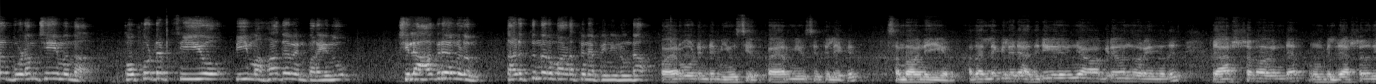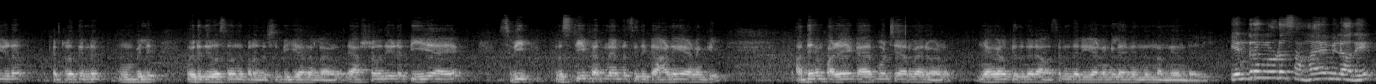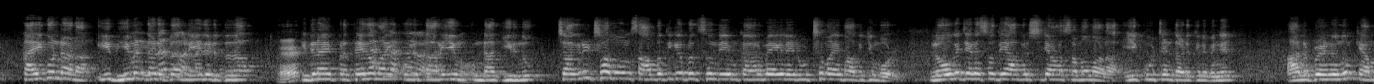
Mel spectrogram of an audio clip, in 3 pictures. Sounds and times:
Speech: 21.7s - 41.2s.

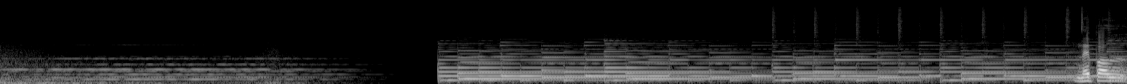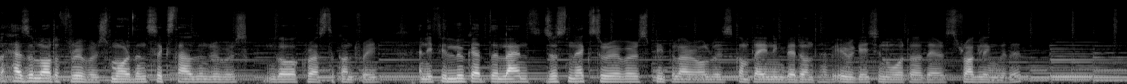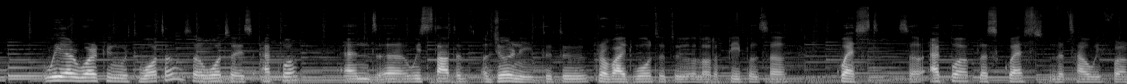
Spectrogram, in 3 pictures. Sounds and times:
Music: 0.0s - 33.8s
Speech: 10.7s - 21.5s, 23.0s - 30.4s, 31.0s - 33.8s.

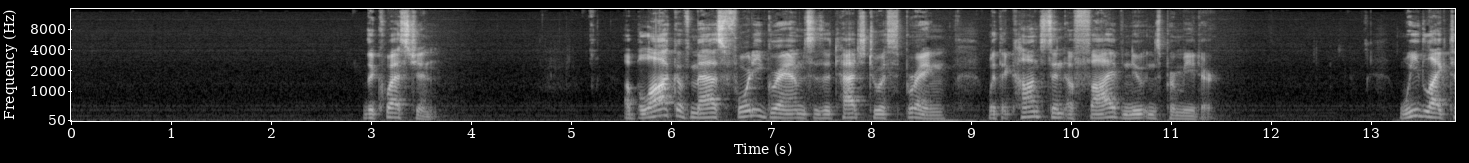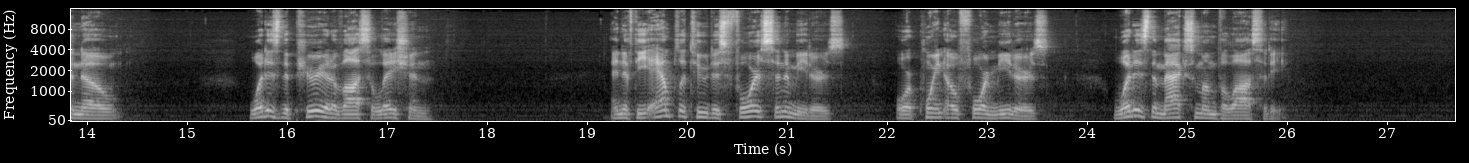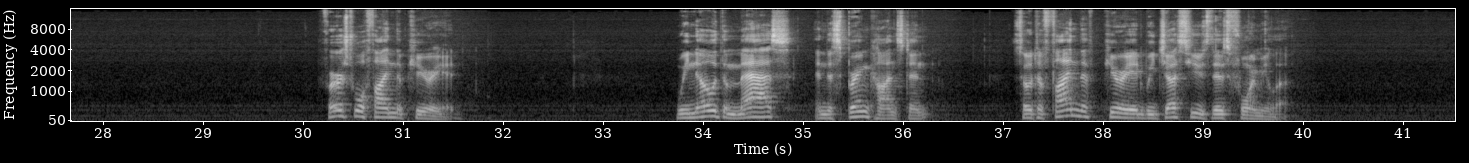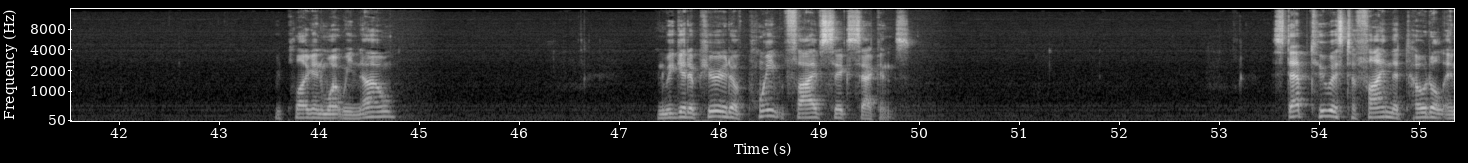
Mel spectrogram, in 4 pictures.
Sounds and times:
Speech: 2.9s - 3.8s, 5.5s - 11.6s, 13.3s - 14.4s, 15.6s - 17.6s, 19.2s - 26.1s, 30.2s - 31.7s, 33.7s - 36.4s, 37.1s - 40.0s, 43.6s - 44.9s, 47.4s - 50.0s, 53.5s - 55.3s.

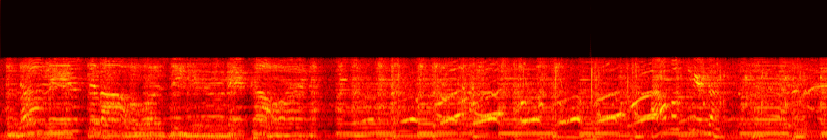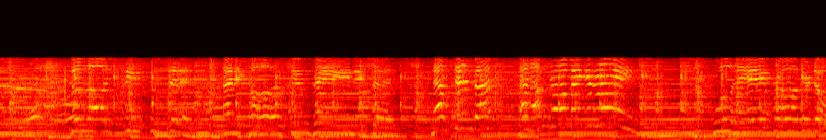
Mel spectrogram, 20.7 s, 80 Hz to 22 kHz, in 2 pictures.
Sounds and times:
Music: 0.0s - 20.6s
Female singing: 7.6s - 9.1s, 10.7s - 18.4s, 19.2s - 20.6s.

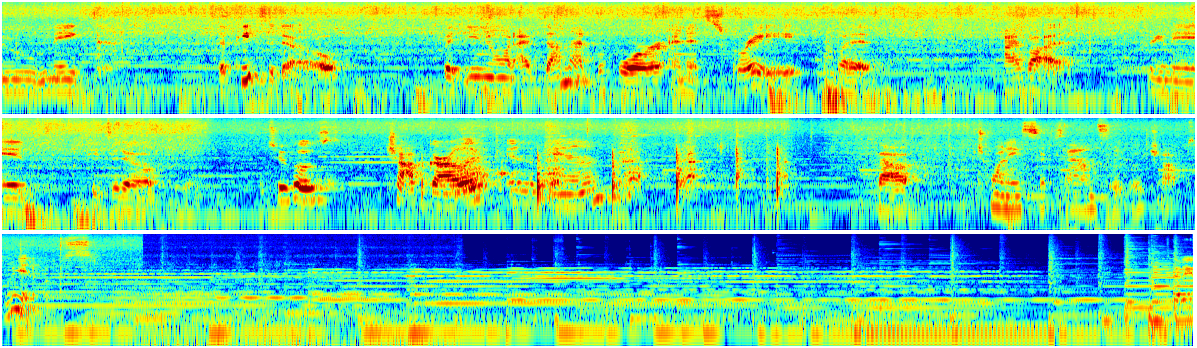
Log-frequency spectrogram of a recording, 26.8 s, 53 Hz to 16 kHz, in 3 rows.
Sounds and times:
Speech: 0.0s - 0.8s, 3.3s - 6.6s, 7.5s - 8.0s, 8.6s - 10.2s, 15.5s - 18.6s, 26.6s - 26.8s
Music: 0.0s - 26.8s.

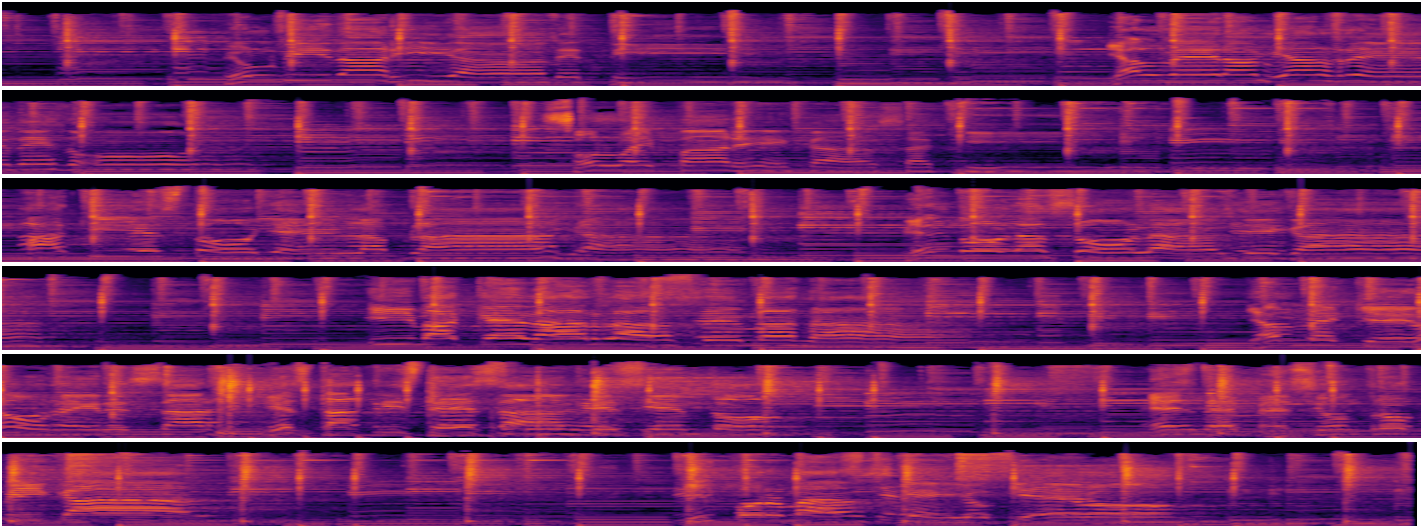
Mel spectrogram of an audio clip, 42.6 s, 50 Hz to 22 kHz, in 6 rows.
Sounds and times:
Funk: 0.0s - 42.5s
Jazz: 0.0s - 42.5s.

